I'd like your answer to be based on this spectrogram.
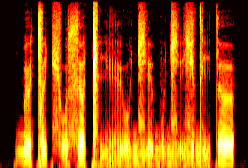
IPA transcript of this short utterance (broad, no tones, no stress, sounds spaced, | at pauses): ɓ ʏ ǀ ʏ t͡ɕʰ o̰ s ə ǁʰ ḭ rʲ o̰ d͡ʑ ḛ b o̰ d͡ʑ ḛ ʑ ə d ḭ t ə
